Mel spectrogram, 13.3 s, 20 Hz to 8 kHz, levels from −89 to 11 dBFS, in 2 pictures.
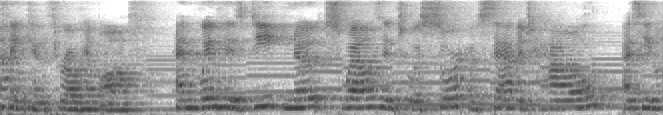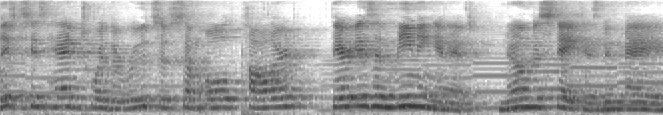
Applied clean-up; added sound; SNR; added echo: none; Wind instrument, woodwind instrument; 16 dB; reverberation time 1.1 s.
